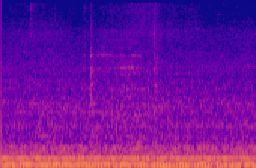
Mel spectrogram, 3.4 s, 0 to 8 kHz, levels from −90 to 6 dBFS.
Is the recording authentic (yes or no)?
yes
